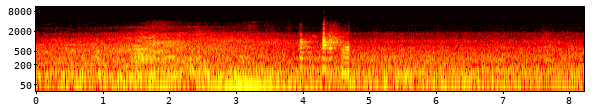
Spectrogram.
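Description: Street traffic and engine noise: a steady low rumble that swells for a moment about two seconds in as a vehicle goes by. A short voice-like call comes about four seconds in.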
